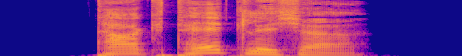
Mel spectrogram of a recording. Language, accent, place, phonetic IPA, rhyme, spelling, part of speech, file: German, Germany, Berlin, [ˌtaːkˈtɛːklɪçɐ], -ɛːklɪçɐ, tagtäglicher, adjective, De-tagtäglicher.ogg
- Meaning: inflection of tagtäglich: 1. strong/mixed nominative masculine singular 2. strong genitive/dative feminine singular 3. strong genitive plural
